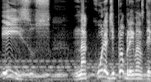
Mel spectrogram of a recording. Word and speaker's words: Esus: O trabalho contém um talismã mágico médico decifrável em gaulês, como de aparece é invocar o auxílio de Jesus, pronunciado Eisus, na cura de problemas de garganta.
